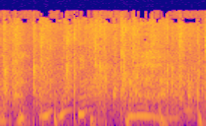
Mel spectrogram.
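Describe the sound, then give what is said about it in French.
Steady, dense applause from a crowd, a continuous clatter of clapping with a few voices calling out and cheering over it, welcoming master of ceremonies Michel Arosa at a special show on the Festival des héros du cinéma in Cap d'Agde. “Le maître de cérémonie, comment faire une émission spéciale Festival des héros du cinéma du Cap d'Agde sans Michel Arosa, s'il vous plaît, sous vos applaudissements.”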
